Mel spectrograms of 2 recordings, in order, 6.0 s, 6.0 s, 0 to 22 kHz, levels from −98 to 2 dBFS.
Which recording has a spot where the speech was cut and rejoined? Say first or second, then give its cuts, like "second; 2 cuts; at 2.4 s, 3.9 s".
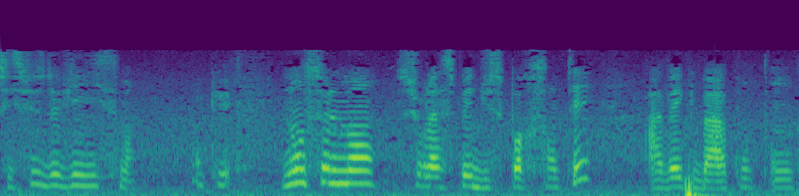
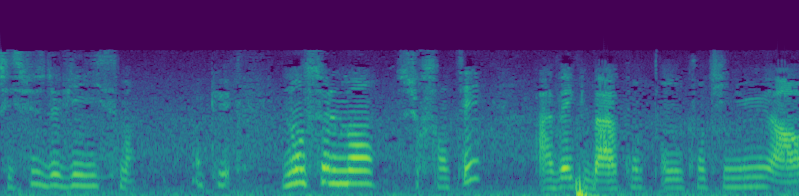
second; 1 cut; at 3.1 s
